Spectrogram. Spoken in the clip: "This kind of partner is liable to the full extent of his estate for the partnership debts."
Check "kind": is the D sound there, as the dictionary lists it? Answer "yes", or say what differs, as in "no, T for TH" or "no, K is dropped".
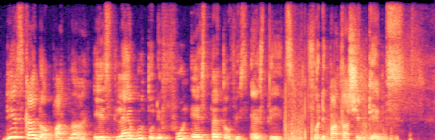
yes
